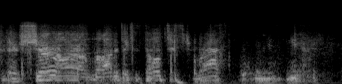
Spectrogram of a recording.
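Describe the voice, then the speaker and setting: A man puts on a raspy character voice at a moderate pace. Background noise is clearly heard. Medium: video game. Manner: cocky, aggressive.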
